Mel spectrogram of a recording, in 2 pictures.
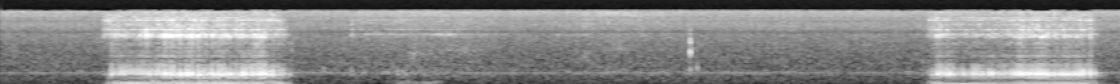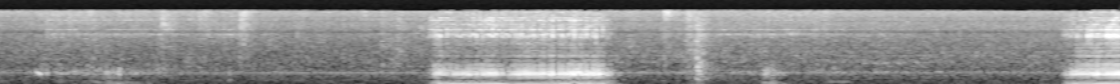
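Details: Very loud dog snoring, three full snores about every three and a half seconds, each a rasping, buzzy drone close to a second long, with soft breathing and faint ticks in the quiet gaps.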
